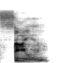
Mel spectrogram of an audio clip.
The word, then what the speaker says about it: Sia: I thought they pronounce that Sia. – Oh, they might. – It's Sia.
